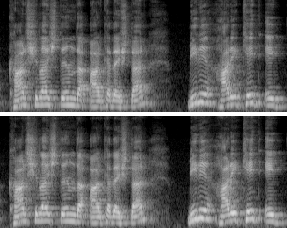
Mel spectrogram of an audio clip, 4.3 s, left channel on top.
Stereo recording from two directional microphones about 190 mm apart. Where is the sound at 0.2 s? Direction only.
5° left (ahead or behind).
